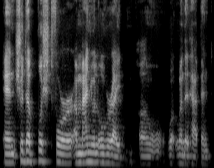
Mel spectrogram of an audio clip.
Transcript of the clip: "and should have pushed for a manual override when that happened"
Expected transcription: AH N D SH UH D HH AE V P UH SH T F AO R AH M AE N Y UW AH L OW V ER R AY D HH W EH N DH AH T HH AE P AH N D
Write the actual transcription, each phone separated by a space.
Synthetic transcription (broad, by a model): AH N D SH UH D HH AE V P UH SH T F AO R AH M AE N Y UW AH L OW V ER R AY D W W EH N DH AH T HH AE P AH N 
